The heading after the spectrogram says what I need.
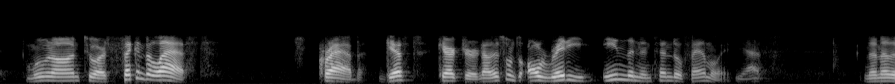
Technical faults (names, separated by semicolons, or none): AMR narrowband mobile codec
